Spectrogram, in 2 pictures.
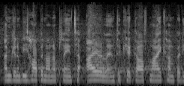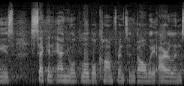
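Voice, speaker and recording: A woman with a southern Lao accent, her first language Lao, gives a conference keynote in a fairly low voice. She talks in a warm, chatty, self-deprecating way into a handheld mic. Her voice carries a long echo through a big convention hall, over a faint murmur of room noise. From Laos. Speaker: keynote speaker. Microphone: handheld microphone.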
